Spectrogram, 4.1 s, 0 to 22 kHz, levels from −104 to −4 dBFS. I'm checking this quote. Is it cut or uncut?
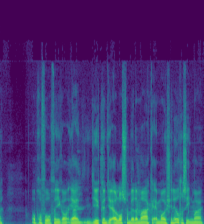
uncut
